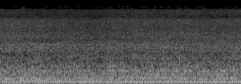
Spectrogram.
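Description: A steady low machine hum over an even wash of city street noise.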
